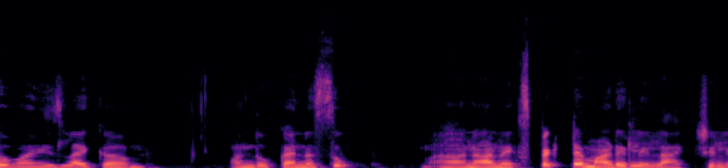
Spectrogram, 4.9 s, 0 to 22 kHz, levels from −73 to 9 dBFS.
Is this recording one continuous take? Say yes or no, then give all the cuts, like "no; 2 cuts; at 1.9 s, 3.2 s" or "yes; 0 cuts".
yes; 0 cuts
